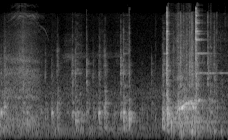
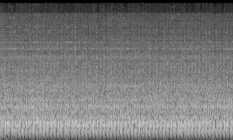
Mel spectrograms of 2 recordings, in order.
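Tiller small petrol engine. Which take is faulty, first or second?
first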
